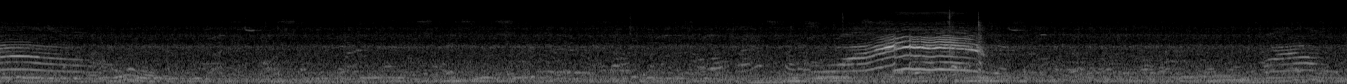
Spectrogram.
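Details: Loud male cat on an Istanbul street giving a drawn-out, wavering wail in the middle, with softer meows at the start and end against constant urban background noise.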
